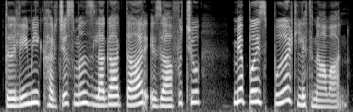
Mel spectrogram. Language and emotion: Kashmiri, sad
